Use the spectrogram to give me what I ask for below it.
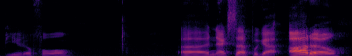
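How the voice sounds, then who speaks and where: A man's voice: mid-range voice, sing-song, measured pace, fairly bright tone. A man hosting a tabletop roleplaying game as game master, addressing players and audience.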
